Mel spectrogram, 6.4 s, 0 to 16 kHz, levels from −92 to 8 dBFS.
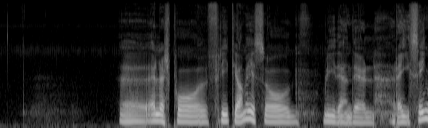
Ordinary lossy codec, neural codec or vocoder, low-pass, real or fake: none; vocoder, 44.1 kHz, 128 mel bands every 256 samples, BigVGAN v2; 14.4 kHz; fake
